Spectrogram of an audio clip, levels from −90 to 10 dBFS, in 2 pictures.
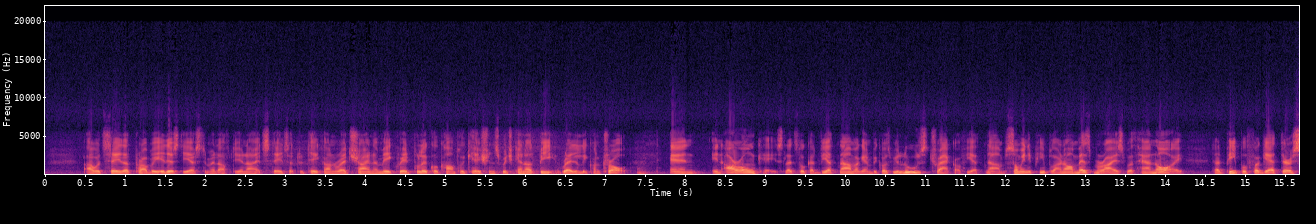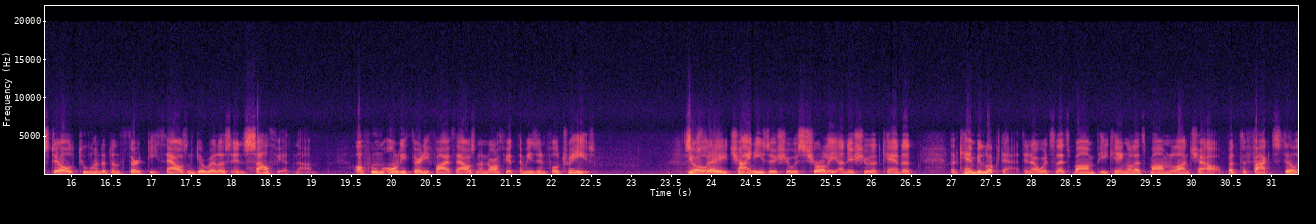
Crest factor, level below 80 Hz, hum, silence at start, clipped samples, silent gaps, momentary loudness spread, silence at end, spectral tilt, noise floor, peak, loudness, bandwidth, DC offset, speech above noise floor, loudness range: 18 dB; -54 dBFS; none; 0.5 s; under 0.1%; none; 8 LU; 0 s; -6.5 dB/octave; -48 dBFS; -2 dBFS; -19 LUFS; 12.5 kHz; 0.2%; 29 dB; 2 LU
